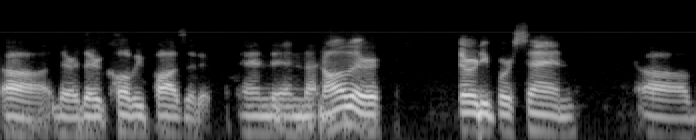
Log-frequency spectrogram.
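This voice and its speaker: Halting low-voiced man, flat delivery. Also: no echo, lo-fi sound. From Dominican Republic. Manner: halting, many "uh" fillers and restarts. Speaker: nonprofit testing organizer. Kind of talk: briefing a council meeting.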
